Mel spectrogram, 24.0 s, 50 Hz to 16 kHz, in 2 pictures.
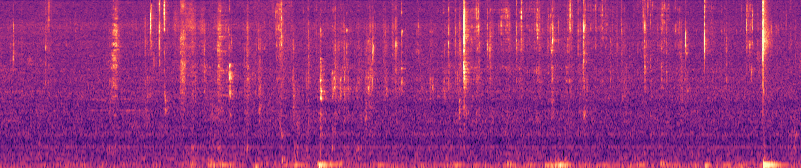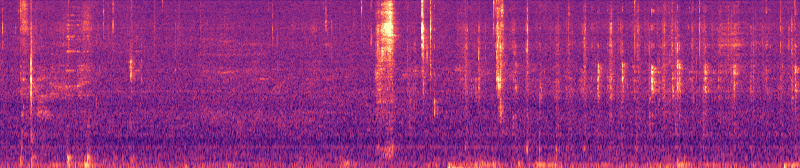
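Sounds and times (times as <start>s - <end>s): close chewing with mouth clicks: 1.6s - 14.2s, 17.5s - 24.0s.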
